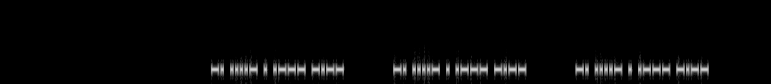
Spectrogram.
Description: Morse code, heard as a keyed tone, about 48 wpm, 700 Hz. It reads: N4EJY N4EJY N4EJY
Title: USA Call Signs - 5 Characters - Repeated 3x - 50wpm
